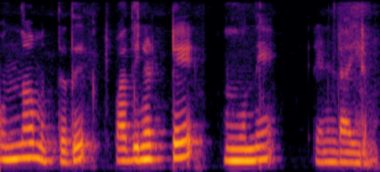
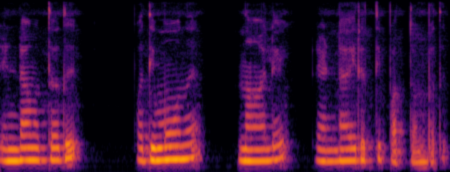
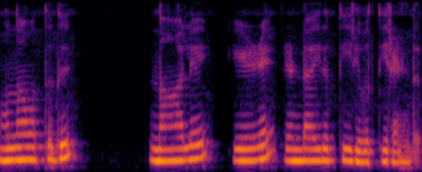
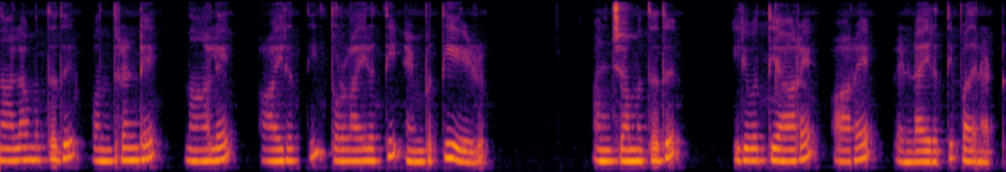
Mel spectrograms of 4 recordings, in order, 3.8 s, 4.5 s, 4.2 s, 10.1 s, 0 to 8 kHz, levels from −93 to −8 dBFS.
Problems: none marked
